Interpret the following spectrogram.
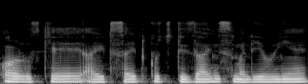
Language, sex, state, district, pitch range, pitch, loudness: Hindi, male, Uttar Pradesh, Budaun, 120-130 Hz, 125 Hz, -15 LUFS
